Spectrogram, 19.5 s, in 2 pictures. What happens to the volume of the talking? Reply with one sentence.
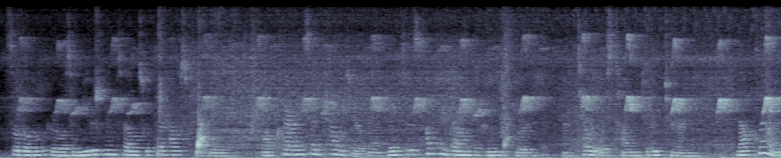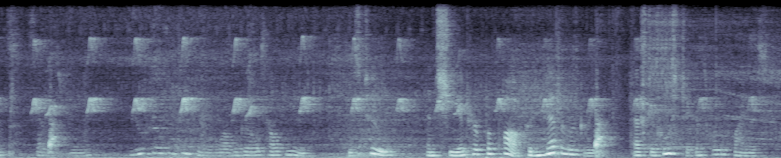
The volume of the talking goes up.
